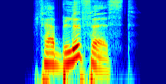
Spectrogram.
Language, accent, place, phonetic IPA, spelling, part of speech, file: German, Germany, Berlin, [fɛɐ̯ˈblʏfəst], verblüffest, verb, De-verblüffest.ogg
- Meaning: second-person singular subjunctive I of verblüffen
